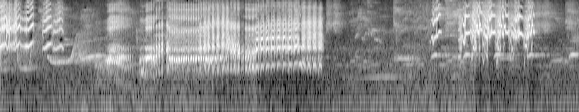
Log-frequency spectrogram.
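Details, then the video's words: Male Superb Lyrebird in a zoo enclosure in Adelaide mimicking construction work it overheard. Rapid harsh rattling, machine-like bursts and stuttering buzzes alternate with quick whistled chirps, with brief pauses between sections. "Superb Lyrebird imitating construction work"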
